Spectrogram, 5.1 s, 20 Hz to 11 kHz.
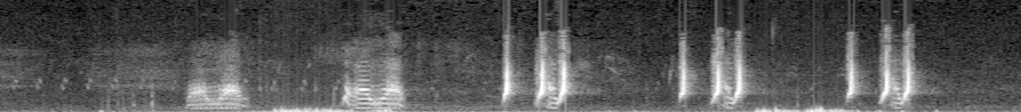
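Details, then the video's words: Common quail calling in the morning: two low, harsh rasping bursts, then three quick groups of sharp, clipped high notes, each a rapid two- or three-part phrase, over a faint low background hum. "Aj suba Batair Ki Awaz ki Recoding| Khali Batair ki Batair ki Awaz| Quail sounds|lCommon Quail 2020|"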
